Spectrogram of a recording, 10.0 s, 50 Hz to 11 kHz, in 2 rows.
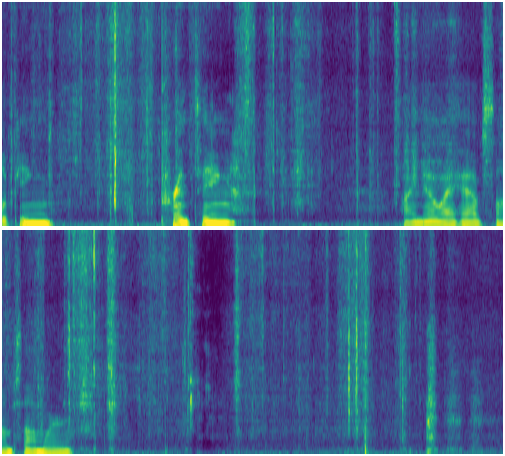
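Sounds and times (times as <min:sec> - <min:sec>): paper rustling on a tabletop: 0:00.0 - 0:09.3
low steady hum: 0:00.0 - 0:10.0.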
